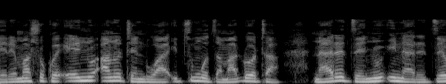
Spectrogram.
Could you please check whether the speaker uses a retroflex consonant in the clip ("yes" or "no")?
no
